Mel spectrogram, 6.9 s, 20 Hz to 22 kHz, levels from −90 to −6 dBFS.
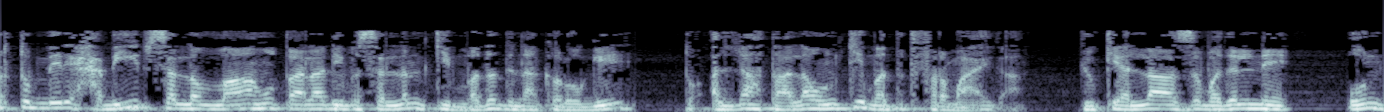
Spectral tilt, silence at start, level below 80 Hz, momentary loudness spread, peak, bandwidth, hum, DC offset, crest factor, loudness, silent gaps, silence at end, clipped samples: -6 dB/octave; 0 s; -44 dBFS; 6 LU; -4 dBFS; 7.4 kHz; none; under 0.1%; 14 dB; -19 LUFS; none; 0 s; under 0.1%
